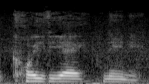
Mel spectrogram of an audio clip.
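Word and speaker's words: Koivienéni: Oi is a diphthong, that's oi diphthong. So koi vie. We know that the I and the E are pronounced separately because you've got the diaresis, the two dots above the E, right? Koi vie neni. The E would be pronounced A, and it's got an accent there, so you know it's a long vowel and not a short vowel, so it's not nini. It's a long vowel, so it's neni. So koi vie neni would be how that's pronounced.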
